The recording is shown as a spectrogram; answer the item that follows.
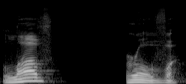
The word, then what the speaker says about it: Lavrov: I've heard Lavrov. Just as I am saying. Lavrov. Like Karl Rove. Love like love. Lavrov. Love Karl Rove.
